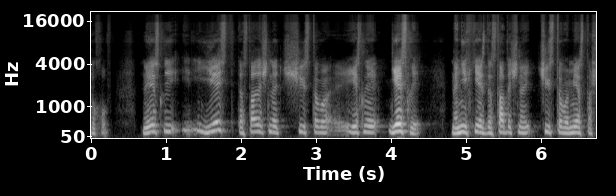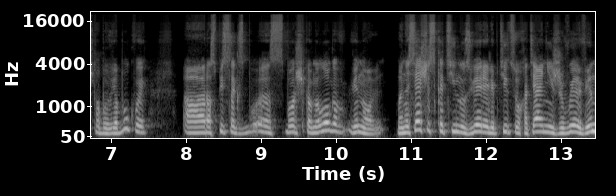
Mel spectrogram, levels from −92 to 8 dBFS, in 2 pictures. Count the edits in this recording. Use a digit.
3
